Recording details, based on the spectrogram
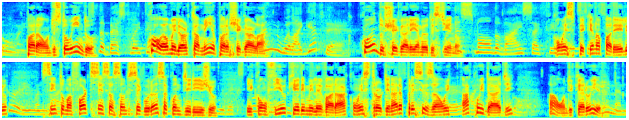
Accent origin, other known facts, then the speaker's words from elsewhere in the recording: Portugal; born there; No meu país natal, Portugal, por exemplo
